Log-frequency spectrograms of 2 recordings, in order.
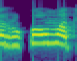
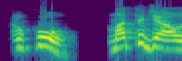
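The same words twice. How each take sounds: First: रुको मत as one high phrase, no break; मत joined to रुको. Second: रुको, short break, slow मत जाओ; pause after रुको. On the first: Teacher explaining "don't stop", मत joined to रुको. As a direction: run मत straight on from रुको. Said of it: "यहाँ पर रुकना नहीं है". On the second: Teacher explaining "don't go", pause after रुको. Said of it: "तुम जाना मत". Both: Shown as a demonstration.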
